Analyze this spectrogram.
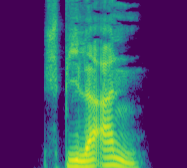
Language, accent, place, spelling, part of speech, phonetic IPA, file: German, Germany, Berlin, spiele an, verb, [ˌʃpiːlə ˈan], De-spiele an.ogg
- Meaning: inflection of anspielen: 1. first-person singular present 2. first/third-person singular subjunctive I 3. singular imperative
